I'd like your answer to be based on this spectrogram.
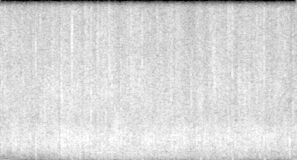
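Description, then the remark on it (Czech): Steady audience applause fills the whole stretch, a dense, even wash of many hands clapping at a constant loudness with no voices standing out. “Náš potlesk vyřídím, doufám, že nebrzo.”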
